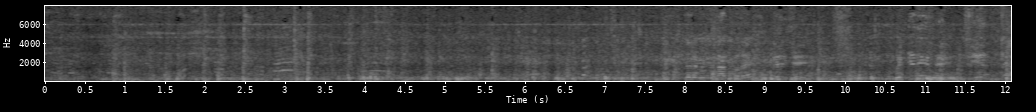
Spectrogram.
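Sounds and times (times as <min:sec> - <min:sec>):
train wheels rumbling: 0:00.0 - 0:12.0
clicks and clatter over track: 0:00.1 - 0:12.0.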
